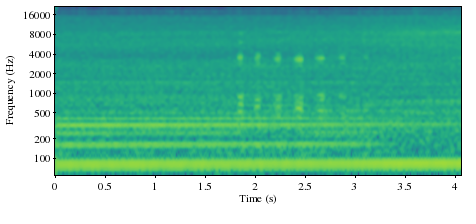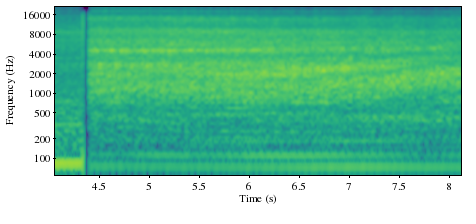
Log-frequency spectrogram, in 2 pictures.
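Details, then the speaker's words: Dodge Cummins 24-valve diesel pickup bought at auction, towing a GL450 on a trailer, about 7,200 lb. Deep, steady drone with an even beat and no knocks or misses, then road and wind noise. Normal running under load. "the fact that it runs and drives so beautifully it really helps me feel like I made the right choice listen to this motor"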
